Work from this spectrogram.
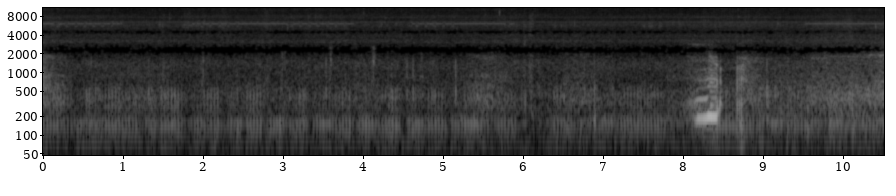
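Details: Pet cat Luna purring during petting and play on November 24, 2016: a quiet, continuous pulsing rumble for about eight seconds, then a short louder voiced sound breaks in before the purr resumes.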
